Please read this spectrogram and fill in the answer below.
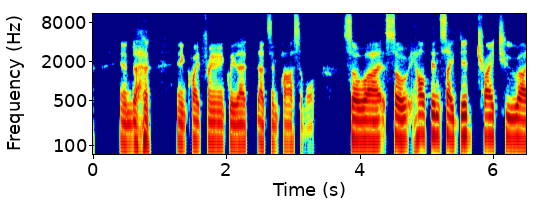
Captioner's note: laughter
